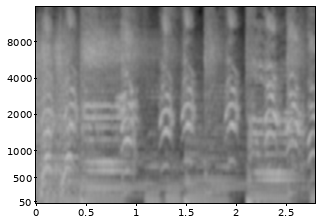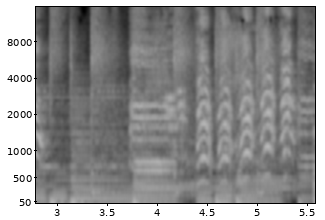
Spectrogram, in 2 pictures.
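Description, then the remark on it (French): A chihuahua yaps in quick, high-pitched bursts, repeated in short clusters over a loud, steady musical backing with sustained tones and a bass line, as part of a song made from animal sounds. “On a la chèvre, on a le chihuahua, on a le coq.”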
